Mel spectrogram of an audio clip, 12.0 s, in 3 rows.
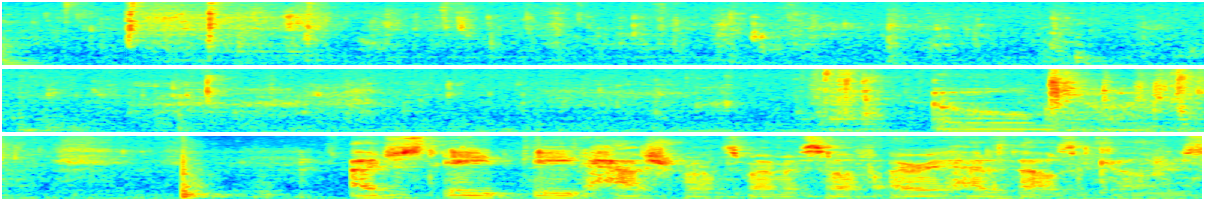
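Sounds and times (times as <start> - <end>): low steady hum: 0.0 - 12.0
chewing with wet mouth clicks: 0.2 - 6.5.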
